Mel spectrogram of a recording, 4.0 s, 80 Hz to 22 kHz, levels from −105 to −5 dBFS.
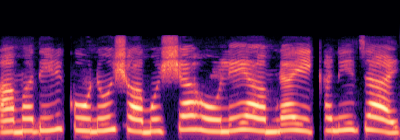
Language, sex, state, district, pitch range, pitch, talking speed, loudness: Bengali, female, West Bengal, Dakshin Dinajpur, 335-365 Hz, 350 Hz, 105 wpm, -14 LUFS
